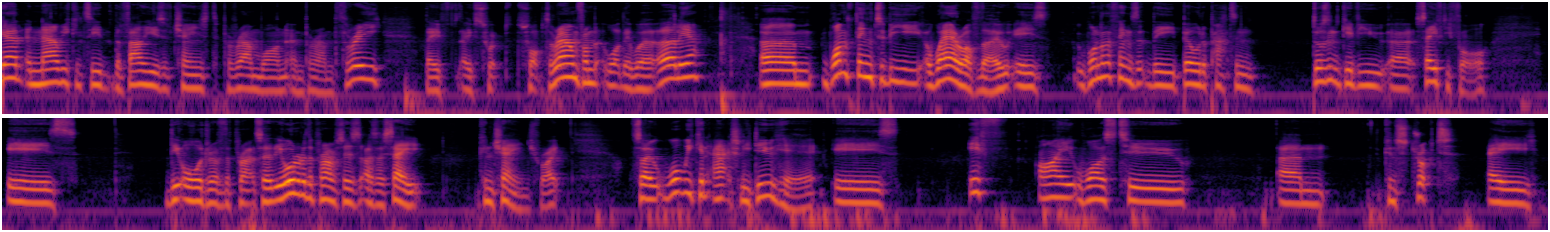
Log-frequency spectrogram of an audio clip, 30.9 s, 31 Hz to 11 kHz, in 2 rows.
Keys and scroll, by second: 7.2 Return, 21.2-24.0 typing, 25.2-26.7 typing, 26.2 Return, 28.0-29.1 typing.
